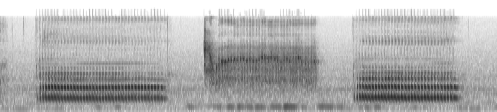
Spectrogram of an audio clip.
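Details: A male pet cockatiel purrs like a cat, giving a buzzy, trilling purr in drawn-out bursts with a harsher raspy stretch between.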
